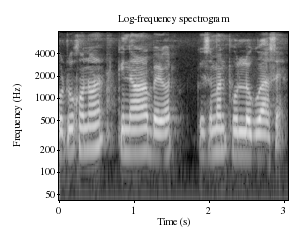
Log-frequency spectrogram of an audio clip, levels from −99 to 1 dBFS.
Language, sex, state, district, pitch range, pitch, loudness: Assamese, male, Assam, Sonitpur, 175-195 Hz, 185 Hz, -16 LUFS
